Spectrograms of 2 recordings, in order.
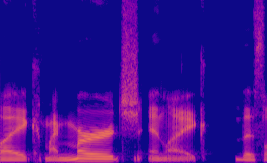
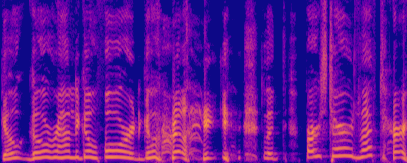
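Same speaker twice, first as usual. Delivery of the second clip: put-on very high, twangy-sweet, bossy Southern accent; 4 dB louder than usual. Retelling a friend navigating a drive: imitating a friend with a Southern accent. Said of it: "I like how you gave me a Southern accent".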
